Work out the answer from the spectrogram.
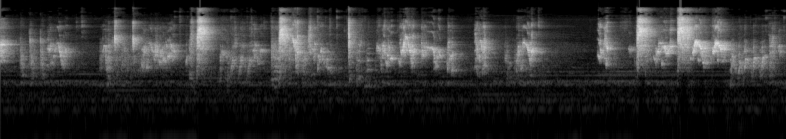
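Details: Budgerigar chatter, long and dense: rapid scratchy chirps, clicks and squeaky warbled notes in quick succession, with one short silence before it resumes.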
